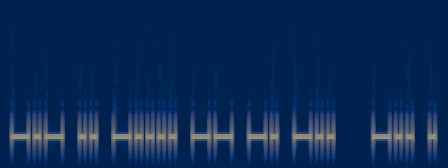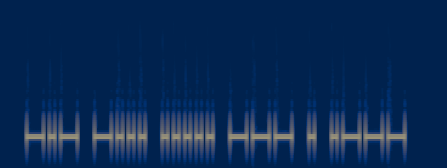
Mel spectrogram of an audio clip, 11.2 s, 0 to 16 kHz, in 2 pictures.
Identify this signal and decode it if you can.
Morse code, heard as a keyed tone, about 17 wpm, 700 Hz. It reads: KI6MND DE KB5OEJ
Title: USA Callsign DE Callsign 17wpm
